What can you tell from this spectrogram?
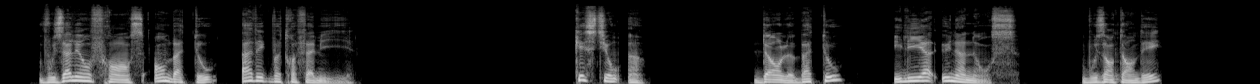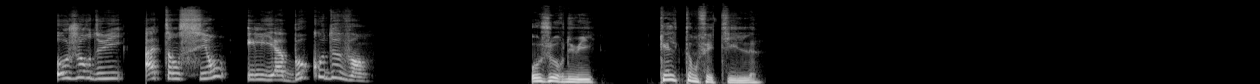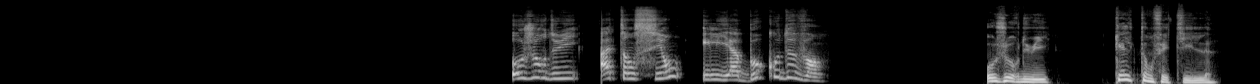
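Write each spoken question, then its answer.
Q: Aujourd'hui, quel temps fait-il ?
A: Il y a beaucoup de vent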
